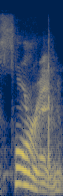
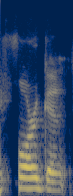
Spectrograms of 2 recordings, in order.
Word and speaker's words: foreign: they are not pronounced and foreign we don't say foren I can't even say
